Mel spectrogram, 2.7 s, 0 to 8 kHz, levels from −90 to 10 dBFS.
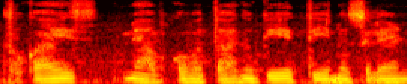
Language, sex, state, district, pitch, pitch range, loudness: Hindi, male, Uttar Pradesh, Hamirpur, 100 Hz, 95-105 Hz, -22 LUFS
